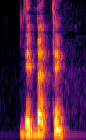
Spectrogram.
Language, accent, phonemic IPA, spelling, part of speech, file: French, Canada, /de.ba.tɛ/, débattais, verb, LL-Q150 (fra)-débattais.wav
- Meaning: first/second-person singular imperfect indicative of débattre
